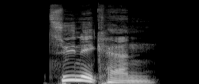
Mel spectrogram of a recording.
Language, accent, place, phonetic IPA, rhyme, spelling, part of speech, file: German, Germany, Berlin, [ˈt͡syːnɪkɐn], -yːnɪkɐn, Zynikern, noun, De-Zynikern.ogg
- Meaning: dative plural of Zyniker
